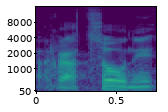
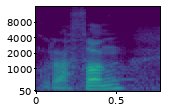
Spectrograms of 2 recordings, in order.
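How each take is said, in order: First: An extra 'e' vowel is added at the end. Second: The word ends with an 'n' sound. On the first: The assumed performed form with an added vowel. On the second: The form as written in the text.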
